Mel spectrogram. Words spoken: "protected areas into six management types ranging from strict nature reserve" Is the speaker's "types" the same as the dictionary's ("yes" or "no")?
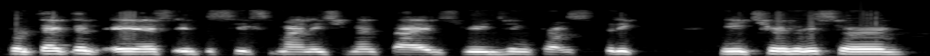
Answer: no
